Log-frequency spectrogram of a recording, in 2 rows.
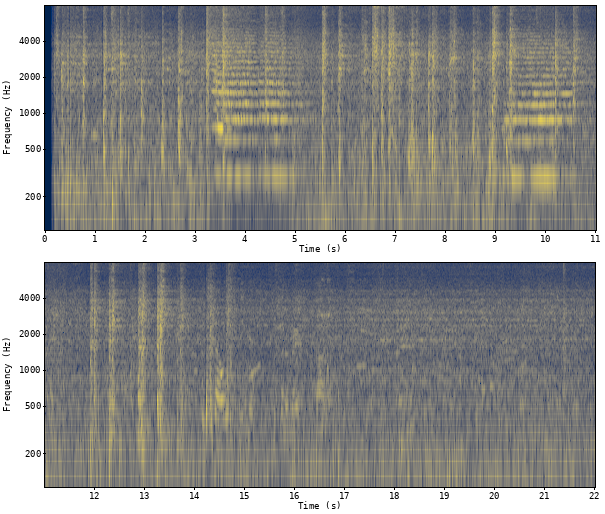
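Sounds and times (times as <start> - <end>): train wheels clattering over rails: 0.1 - 22.0
train horn: 3.2 - 5.4, 9.1 - 11.0.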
